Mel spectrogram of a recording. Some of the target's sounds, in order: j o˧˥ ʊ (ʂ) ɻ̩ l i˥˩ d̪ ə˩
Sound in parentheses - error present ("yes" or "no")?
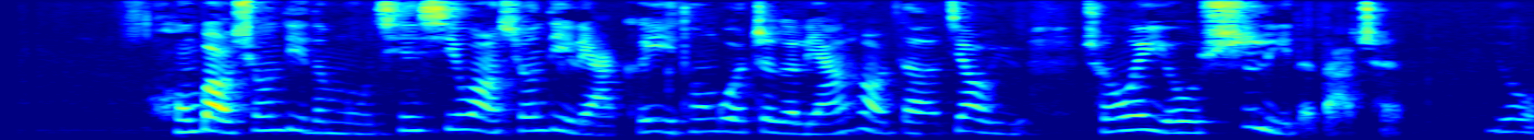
no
